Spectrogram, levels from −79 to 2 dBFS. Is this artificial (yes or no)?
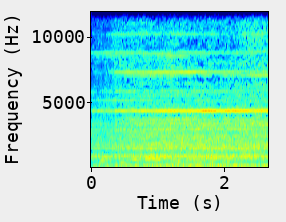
no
